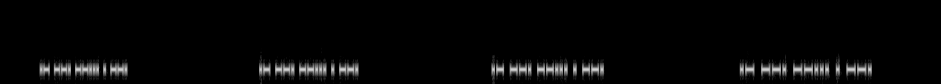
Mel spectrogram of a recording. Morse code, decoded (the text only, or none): AG7EG AG7EG AG7EG AG7EG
